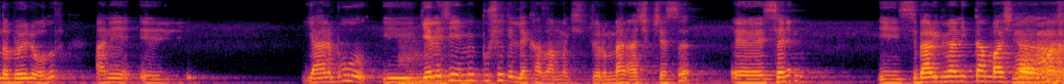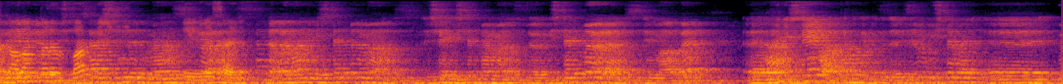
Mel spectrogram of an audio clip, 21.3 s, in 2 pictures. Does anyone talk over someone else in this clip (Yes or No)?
Yes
